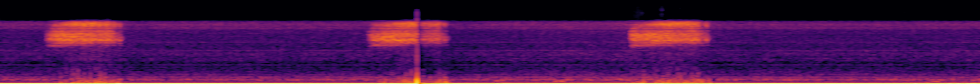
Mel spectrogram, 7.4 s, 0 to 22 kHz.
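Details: Barn owls fighting over a tiny mouse on a nest camera, 6-4-15: three long breathy hisses about two seconds apart, with a sharp click between the first and second.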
